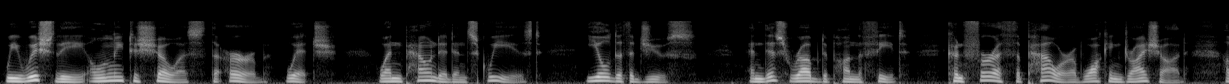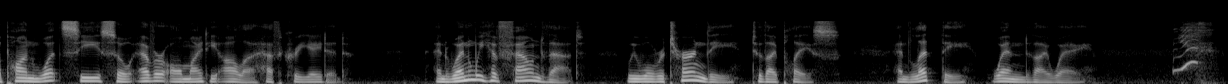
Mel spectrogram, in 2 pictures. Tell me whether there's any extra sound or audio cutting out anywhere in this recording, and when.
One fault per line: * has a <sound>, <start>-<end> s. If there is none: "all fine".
* has a breath, 24.0-24.5 s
